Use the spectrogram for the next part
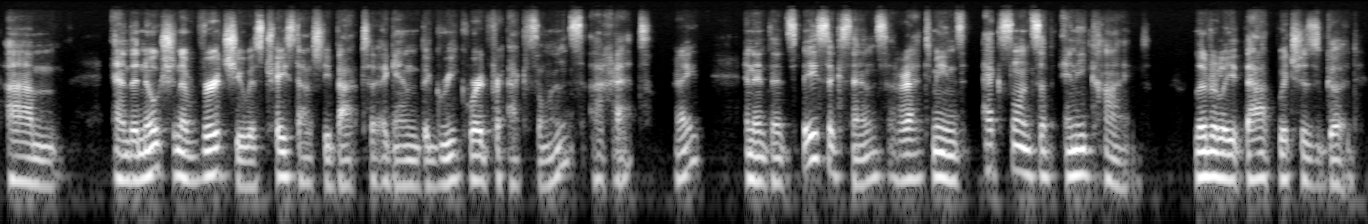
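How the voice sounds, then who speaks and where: A man with a fairly low, mellow voice lectures on ethics in a steady, explanatory way. He pauses often to check in with his listeners, asking whether they follow before moving on. The delivery is patient and methodical. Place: NICU physician.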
